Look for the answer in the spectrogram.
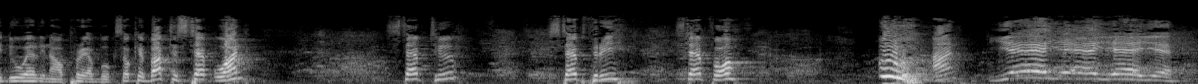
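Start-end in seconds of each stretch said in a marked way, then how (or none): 1.2-7.3 loud count. Shown as a demonstration. Instructor shouts steps. 8.8-11.9 high loud shout. Shown as a demonstration. Exercise release shout.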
